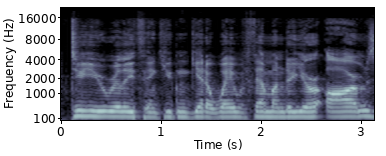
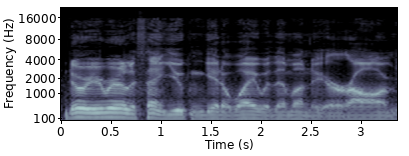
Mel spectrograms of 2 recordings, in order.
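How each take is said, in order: First: It is read in the speaker's plain voice. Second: It is read in Sasaki's character voice.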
